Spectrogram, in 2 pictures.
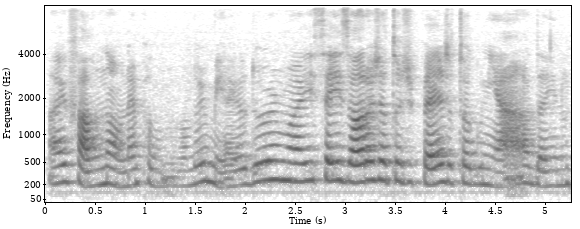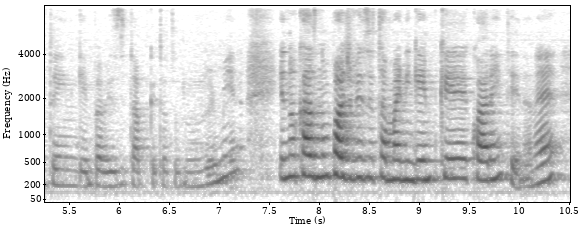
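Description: Young female vlogger from Brazil, casual self-deprecating chat, slightly high voice, echoey home room. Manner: chatty, self-deprecating, quick asides.

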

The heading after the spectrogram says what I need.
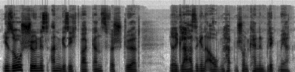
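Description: A man narrating a classic novel as an audiobook, measured and expressive. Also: on the low side, no room sound. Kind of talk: dramatic audiobook reading.

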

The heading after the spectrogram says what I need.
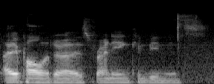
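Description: A man's voice: sits low, flat delivery, fast, noisy background. A man chatting casually during an online drawing game with a dry, mock-formal manner, heard through a built-in laptop microphone.

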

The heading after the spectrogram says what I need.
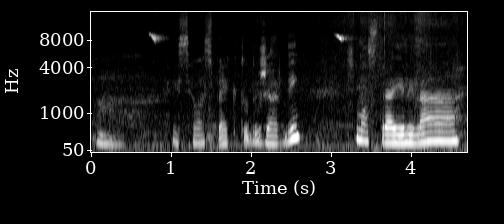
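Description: A woman walks viewers through her sunny garden in a relaxed, chatty vlog. Her voice sits a little low and sounds mellow and warm. She keeps pointing things out as she films on a handheld phone outdoors. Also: unhurried, slight background noise. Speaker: vlogger, home gardener. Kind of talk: casual garden tour vlog. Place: outdoor home garden in sun.

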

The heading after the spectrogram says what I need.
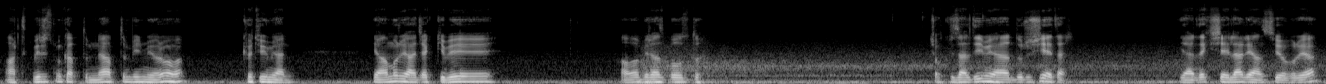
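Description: A man's voice: on the low side, steady tone, normal speed, pauses often, a little mellow. A man gives casual gameplay commentary indoors on a headset mic, his voice a little off from a sore throat. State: sick with a sore throat, voice a bit off. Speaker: gaming video host. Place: indoor room at home.

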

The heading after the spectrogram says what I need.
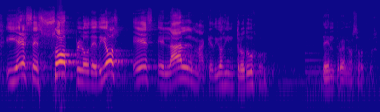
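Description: A male pastor preaching an emotional sermon in a church, swinging from hushed lines to loud cries. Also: a little high, big-room sound. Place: church sanctuary.

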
